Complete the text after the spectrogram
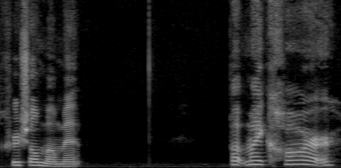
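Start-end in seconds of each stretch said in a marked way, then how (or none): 2.3-3.4 sniffled. Acted. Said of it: "she sniffled".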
